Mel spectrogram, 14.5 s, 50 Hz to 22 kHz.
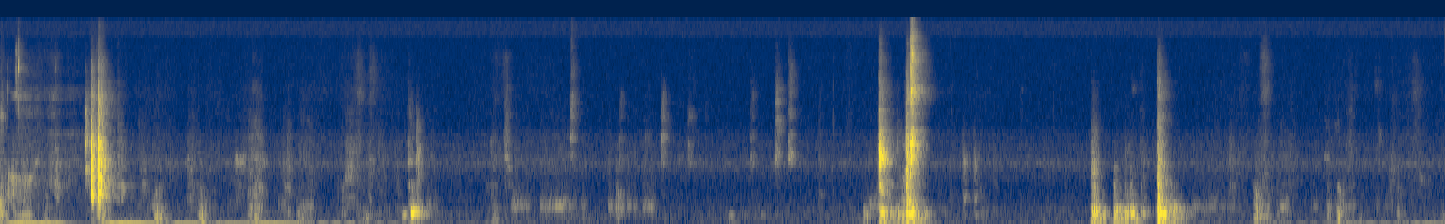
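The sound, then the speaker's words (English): A computer charger is plugged back into a wall outlet it had come out of: fumbling and rustling with several sharp plastic clicks and knocks, with louder clatters near the start, middle and end. “Give me 1 sec, because I got to make sure my computer's plugged in.”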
